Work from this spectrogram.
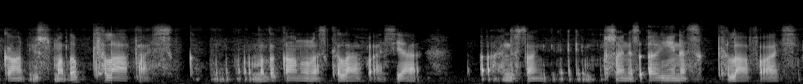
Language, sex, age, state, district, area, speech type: Kashmiri, male, 45-60, Jammu and Kashmir, Budgam, urban, spontaneous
